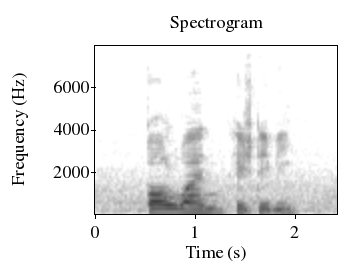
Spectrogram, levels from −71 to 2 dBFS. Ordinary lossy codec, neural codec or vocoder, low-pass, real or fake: none; none; none; real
